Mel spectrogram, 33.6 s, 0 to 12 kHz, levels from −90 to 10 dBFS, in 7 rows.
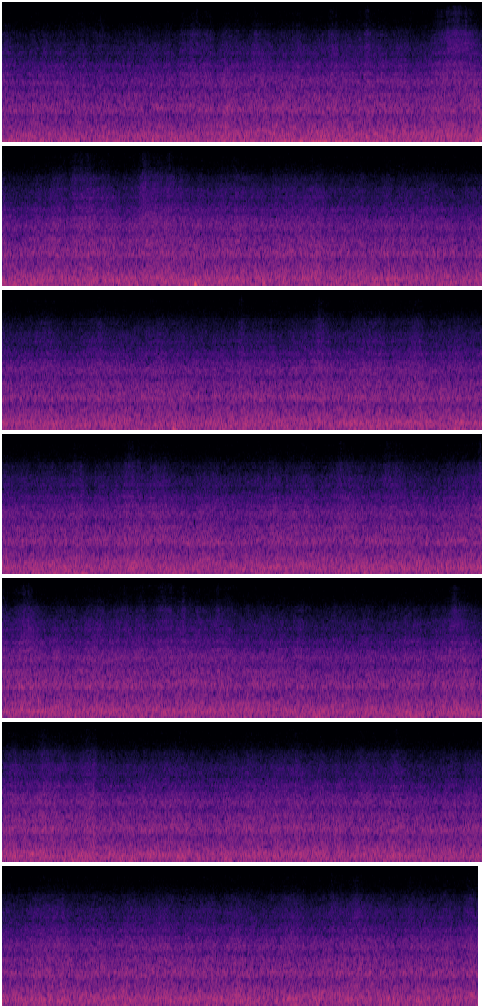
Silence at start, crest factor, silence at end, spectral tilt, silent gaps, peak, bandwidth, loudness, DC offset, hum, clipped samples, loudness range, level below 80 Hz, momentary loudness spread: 0 s; 16 dB; 0 s; -7 dB/octave; none; -26 dBFS; 11 kHz; -42 LUFS; under 0.1%; none; under 0.1%; 1 LU; -50 dBFS; 2 LU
